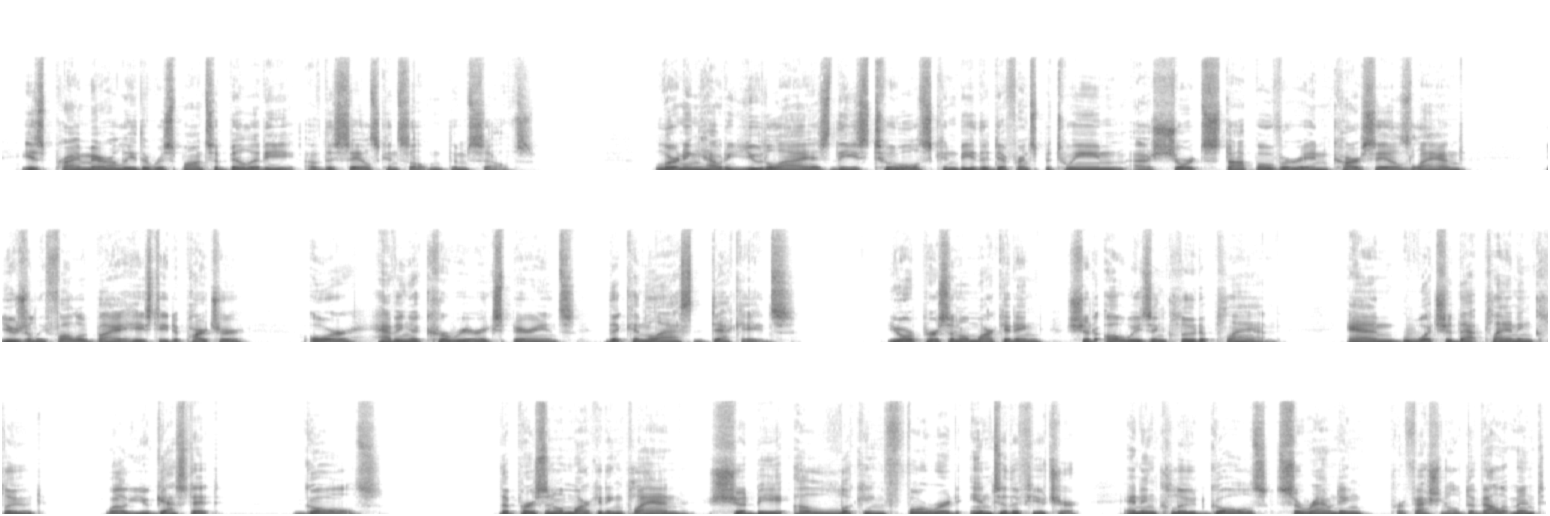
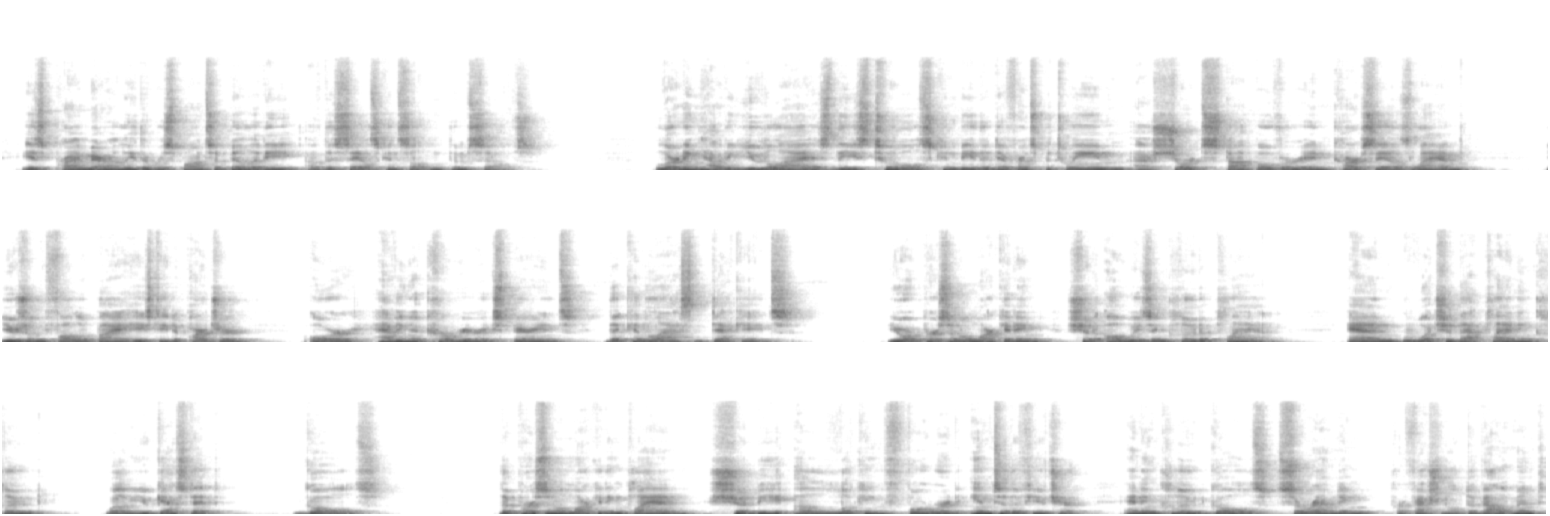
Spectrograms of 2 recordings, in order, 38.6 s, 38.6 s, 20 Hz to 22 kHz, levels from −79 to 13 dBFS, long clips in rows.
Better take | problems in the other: first | room echo; very slight; dies away in 0.4 s

